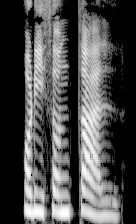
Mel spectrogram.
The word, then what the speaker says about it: horizontal: Horizontal, horizontal. Here you need to remember that the H is silent, horizontal, and that the stress falls on the A, horizontal.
